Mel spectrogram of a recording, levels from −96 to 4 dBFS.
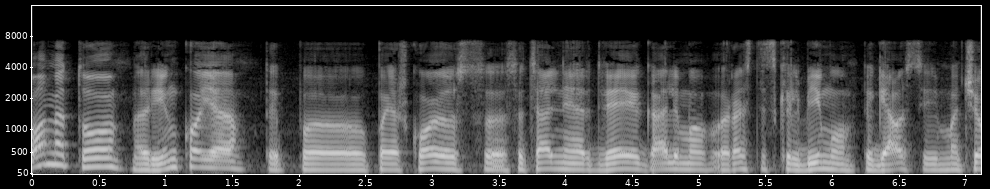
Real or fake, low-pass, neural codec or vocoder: real; 7.2 kHz; none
